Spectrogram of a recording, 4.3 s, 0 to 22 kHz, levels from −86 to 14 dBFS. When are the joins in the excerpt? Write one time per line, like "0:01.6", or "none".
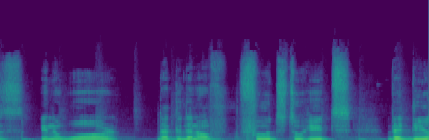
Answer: none

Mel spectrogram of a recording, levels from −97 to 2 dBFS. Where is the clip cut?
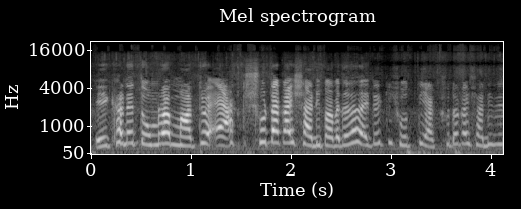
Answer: none

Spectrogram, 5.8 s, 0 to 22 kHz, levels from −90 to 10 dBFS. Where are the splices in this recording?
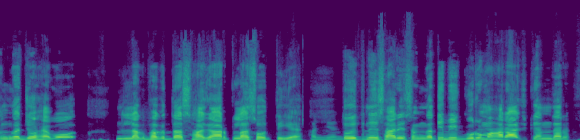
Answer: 0:04.4

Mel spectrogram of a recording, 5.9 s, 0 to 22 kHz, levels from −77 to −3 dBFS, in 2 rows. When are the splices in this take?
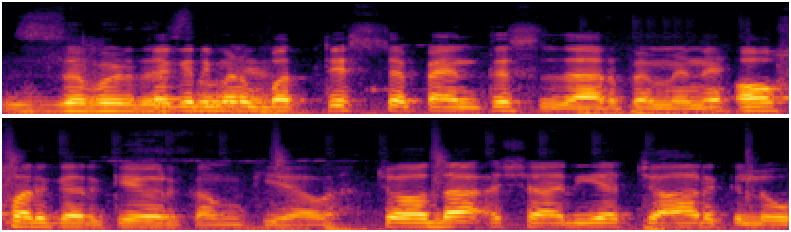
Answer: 0:02.7
0:04.3

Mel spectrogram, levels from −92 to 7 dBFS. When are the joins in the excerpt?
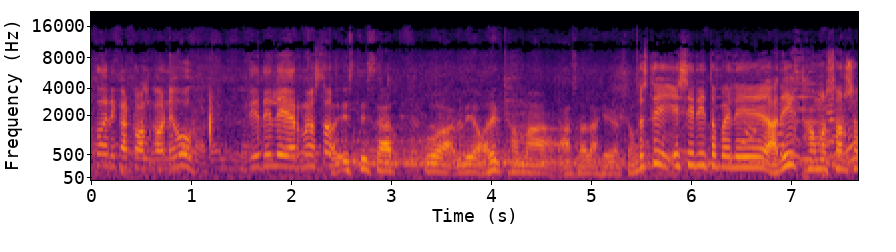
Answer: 0:02.4

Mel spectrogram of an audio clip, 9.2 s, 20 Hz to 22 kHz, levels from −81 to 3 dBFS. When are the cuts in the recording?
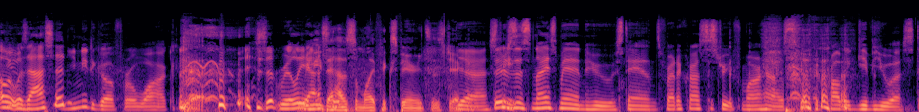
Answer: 0:04.9

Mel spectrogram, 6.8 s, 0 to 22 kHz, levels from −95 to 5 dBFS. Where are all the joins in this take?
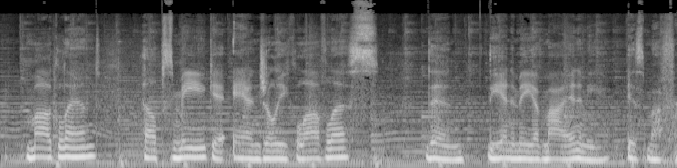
none

